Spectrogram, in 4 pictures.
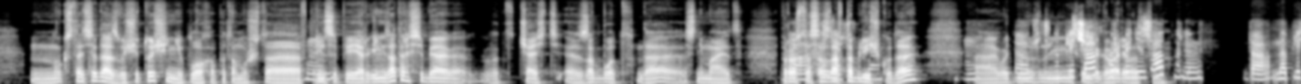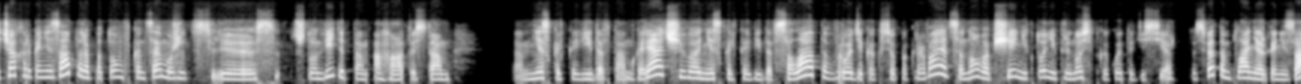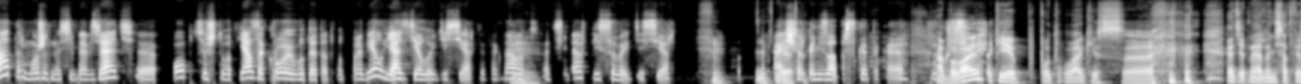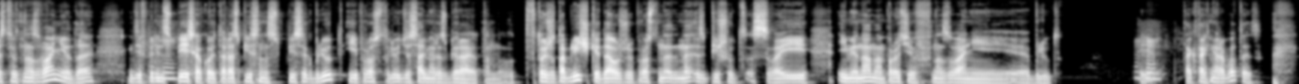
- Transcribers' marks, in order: other noise; laughing while speaking: "функция"; laugh; other background noise
- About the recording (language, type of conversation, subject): Russian, podcast, Как правильно организовать общий ужин, где каждый приносит своё блюдо?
